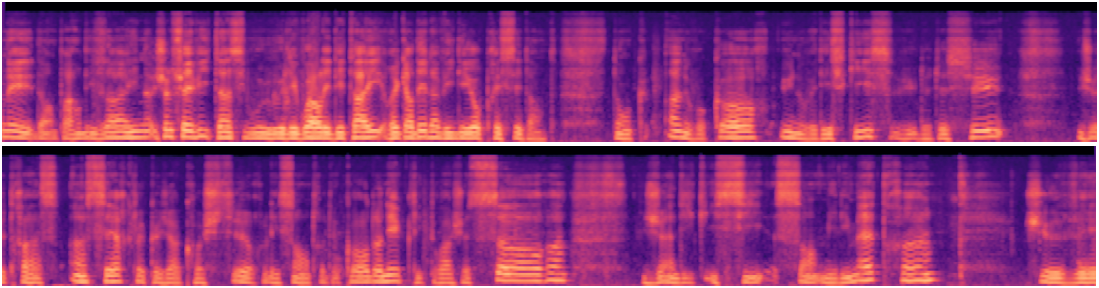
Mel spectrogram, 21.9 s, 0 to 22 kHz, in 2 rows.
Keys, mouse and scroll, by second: 6.6 click, 7.7 click, 8.8 click, 9.7 click, 11.3 click, 13.2 click, 14.1 click, 14.6 right click, 16.2 click, 17.7 click, 18.8 KP_1, 19.1 KP_0, 19.3 KP_0, 19.9 KP_Enter, 21.0-21.6 scroll down 2.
